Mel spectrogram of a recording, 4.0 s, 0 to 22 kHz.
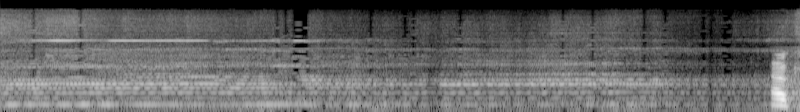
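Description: DJI Phantom 4 quadcopter hovering close by, its propellers giving a steady, many-toned hum that fades as the drone moves away.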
